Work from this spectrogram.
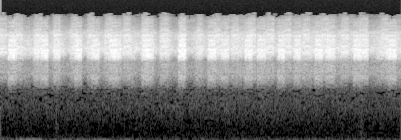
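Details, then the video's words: Midsummer chorus of cicadas in Greek pine woodland, a dense shrill buzz throbbing in quick regular pulses about three times per second, steady and unbroken throughout. "Cicadas singing in midsummer - Nature sounds from the Greek fauna - Sounds of cicadas"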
